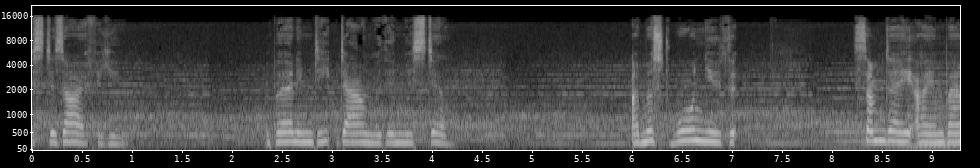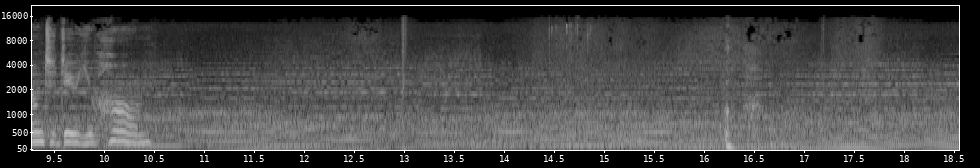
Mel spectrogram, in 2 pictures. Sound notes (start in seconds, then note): 5.7 in-game audio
